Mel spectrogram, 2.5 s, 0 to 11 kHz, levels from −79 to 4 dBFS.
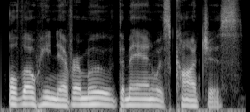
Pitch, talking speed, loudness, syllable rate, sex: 135 Hz, 190 wpm, -15 LUFS, 5.2 syllables/s, female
